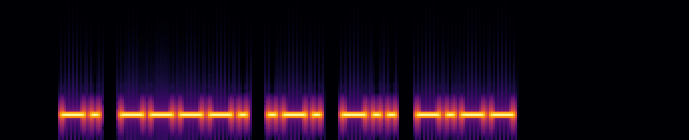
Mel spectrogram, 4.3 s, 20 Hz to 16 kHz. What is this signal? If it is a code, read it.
Morse code, heard as a keyed tone, about 25 wpm, 700 Hz. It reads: N9RDY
